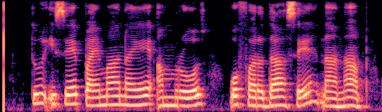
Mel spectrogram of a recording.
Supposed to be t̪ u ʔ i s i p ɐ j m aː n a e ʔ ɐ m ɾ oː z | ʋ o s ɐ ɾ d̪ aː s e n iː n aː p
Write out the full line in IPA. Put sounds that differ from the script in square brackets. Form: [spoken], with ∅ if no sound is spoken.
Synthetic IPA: t̪ u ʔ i s [e] p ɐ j m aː n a e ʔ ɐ m ɾ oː z | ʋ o [f] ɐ ɾ d̪ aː s e n [aː] n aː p

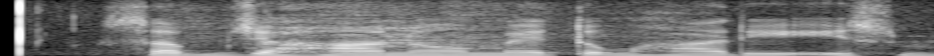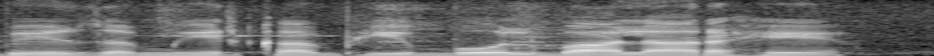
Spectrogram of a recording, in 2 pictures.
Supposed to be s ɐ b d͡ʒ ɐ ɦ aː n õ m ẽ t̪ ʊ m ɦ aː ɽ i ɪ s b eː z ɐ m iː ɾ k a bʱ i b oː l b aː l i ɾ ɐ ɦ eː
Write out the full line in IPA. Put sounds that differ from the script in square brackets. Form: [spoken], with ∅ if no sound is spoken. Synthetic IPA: s ɐ b d͡ʒ ɐ ɦ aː n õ m ẽ t̪ ʊ m ɦ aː [ɾ] i ɪ s b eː z ɐ m iː ɾ k a bʱ i b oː l b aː l [a] ɾ ɐ ɦ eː

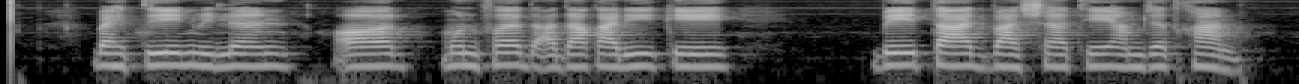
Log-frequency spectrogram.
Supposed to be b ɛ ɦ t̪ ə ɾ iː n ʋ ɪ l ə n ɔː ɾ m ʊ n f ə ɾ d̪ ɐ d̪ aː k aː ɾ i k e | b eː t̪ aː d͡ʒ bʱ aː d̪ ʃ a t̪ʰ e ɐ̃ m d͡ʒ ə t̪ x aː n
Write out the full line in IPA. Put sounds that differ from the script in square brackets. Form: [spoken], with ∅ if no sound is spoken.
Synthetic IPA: b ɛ ɦ t̪ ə ɾ iː n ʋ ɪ l ə n ɔː ɾ m ʊ n f ə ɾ d̪ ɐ d̪ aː k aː ɾ i k e | b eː t̪ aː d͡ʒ bʱ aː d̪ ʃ a t̪ʰ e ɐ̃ m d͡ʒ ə t̪ x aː n

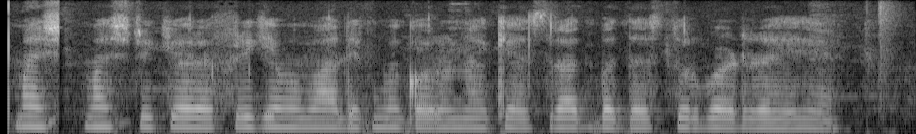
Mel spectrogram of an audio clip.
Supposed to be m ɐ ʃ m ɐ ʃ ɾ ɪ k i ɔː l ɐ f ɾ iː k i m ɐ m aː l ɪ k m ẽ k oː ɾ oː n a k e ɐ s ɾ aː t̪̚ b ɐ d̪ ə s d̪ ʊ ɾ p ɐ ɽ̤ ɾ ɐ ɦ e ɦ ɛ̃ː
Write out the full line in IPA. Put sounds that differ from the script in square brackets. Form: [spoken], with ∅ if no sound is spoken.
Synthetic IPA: m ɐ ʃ m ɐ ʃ ɾ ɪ k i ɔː [ɾ] ɐ f ɾ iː k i m ɐ m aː l ɪ k m ẽ k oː ɾ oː n a k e ɐ s ɾ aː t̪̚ b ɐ d̪ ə s [t̪] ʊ ɾ [b] ɐ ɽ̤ ɾ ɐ ɦ e ɦ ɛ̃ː

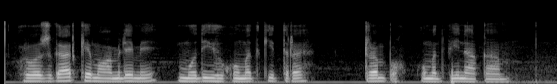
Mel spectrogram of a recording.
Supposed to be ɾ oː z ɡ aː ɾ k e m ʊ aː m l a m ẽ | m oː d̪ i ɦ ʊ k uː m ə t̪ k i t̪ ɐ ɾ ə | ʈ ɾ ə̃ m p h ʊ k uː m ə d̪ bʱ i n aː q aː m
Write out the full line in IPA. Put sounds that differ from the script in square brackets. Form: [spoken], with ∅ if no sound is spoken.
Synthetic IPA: ɾ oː z ɡ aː ɾ k e m ʊ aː m l [e] m ẽ | m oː d̪ i ɦ ʊ k uː m ə t̪ k i t̪ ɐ ɾ ə | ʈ ɾ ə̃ m p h ʊ k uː m ə [t̪] bʱ i n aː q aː m

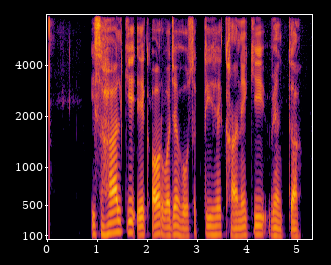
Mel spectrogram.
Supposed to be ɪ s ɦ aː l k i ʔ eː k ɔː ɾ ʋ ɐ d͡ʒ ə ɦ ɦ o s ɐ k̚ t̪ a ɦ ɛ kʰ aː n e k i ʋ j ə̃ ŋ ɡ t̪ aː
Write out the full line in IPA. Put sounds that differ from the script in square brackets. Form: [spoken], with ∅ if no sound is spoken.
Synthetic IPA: ɪ s ɦ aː l k i ʔ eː k ɔː ɾ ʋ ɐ d͡ʒ ə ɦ ɦ o s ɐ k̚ t̪ [i] ɦ ɛ kʰ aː n e k i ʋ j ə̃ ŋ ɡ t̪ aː

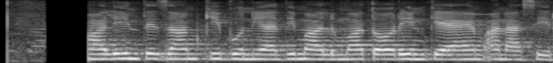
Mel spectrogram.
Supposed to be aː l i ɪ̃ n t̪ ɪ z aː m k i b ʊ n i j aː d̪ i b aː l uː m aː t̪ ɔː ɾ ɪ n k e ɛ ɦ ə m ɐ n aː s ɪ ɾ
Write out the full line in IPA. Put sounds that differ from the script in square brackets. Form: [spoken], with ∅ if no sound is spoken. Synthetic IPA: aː l i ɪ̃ n t̪ ɪ z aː m k i b ʊ n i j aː d̪ i [m] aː l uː m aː t̪ ɔː ɾ ɪ n k e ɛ ɦ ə m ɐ n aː s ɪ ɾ

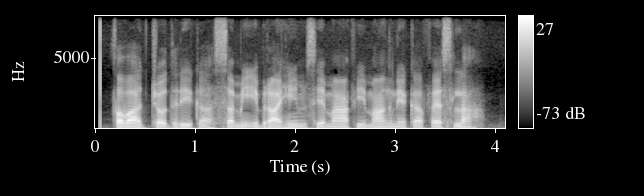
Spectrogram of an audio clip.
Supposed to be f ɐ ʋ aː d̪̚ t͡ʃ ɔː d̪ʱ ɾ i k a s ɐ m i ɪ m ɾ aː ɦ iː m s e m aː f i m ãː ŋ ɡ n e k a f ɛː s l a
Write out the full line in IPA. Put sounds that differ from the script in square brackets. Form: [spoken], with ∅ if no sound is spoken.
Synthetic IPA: f ɐ ʋ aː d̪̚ t͡ʃ ɔː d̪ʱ ɾ i k a s ɐ m i ɪ [b] ɾ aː ɦ iː m s e m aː f i m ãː ŋ ɡ n e k a f ɛː s l a

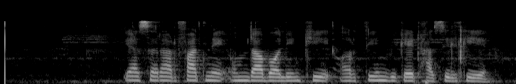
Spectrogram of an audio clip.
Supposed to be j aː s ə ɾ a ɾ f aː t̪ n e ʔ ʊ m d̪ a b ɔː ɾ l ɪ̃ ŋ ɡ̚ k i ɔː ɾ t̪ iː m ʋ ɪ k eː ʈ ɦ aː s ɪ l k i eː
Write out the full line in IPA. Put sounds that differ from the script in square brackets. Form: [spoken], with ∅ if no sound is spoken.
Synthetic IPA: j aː s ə ɾ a ɾ f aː t̪ n e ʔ ʊ m d̪ a b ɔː [∅] l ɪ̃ ŋ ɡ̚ k i ɔː ɾ t̪ iː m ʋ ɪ k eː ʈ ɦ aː s ɪ l k i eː

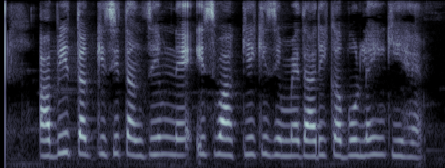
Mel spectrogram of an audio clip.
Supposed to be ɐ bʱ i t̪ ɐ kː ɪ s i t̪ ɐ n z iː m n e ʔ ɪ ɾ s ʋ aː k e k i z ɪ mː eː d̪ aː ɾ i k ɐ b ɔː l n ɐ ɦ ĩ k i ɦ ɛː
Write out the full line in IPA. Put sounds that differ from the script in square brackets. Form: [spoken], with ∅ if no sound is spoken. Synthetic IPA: ɐ bʱ i t̪ ɐ kː ɪ s i t̪ ɐ n z iː m n e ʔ ɪ [∅] s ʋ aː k e k i z ɪ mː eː d̪ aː ɾ i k ɐ b [uː] l n ɐ ɦ ĩ k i ɦ ɛː

